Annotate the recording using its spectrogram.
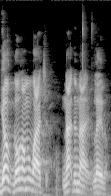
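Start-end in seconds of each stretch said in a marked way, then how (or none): none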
